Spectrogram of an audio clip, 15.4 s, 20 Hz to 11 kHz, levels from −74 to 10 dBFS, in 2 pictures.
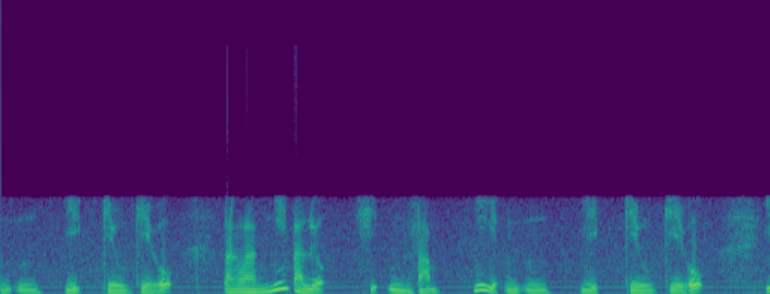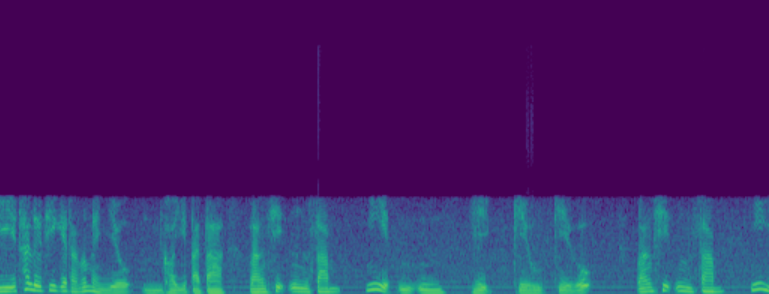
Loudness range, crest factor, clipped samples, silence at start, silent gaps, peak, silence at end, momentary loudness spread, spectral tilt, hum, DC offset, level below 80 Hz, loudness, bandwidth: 2 LU; 16 dB; under 0.1%; 0 s; none; 0 dBFS; 0 s; 9 LU; -10 dB/octave; none; under 0.1%; -44 dBFS; -17 LUFS; 3.9 kHz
